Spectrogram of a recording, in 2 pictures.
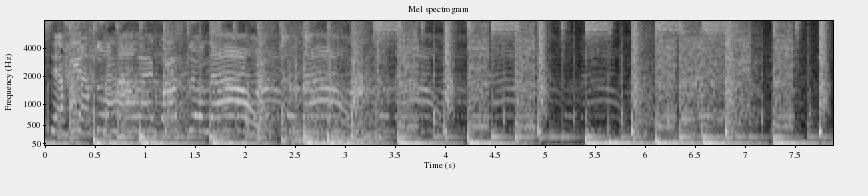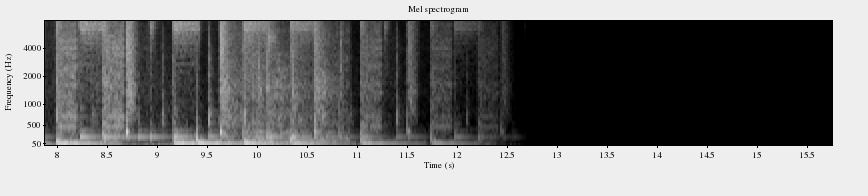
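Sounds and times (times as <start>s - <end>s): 
gospel funk music: 0.0s - 12.2s.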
